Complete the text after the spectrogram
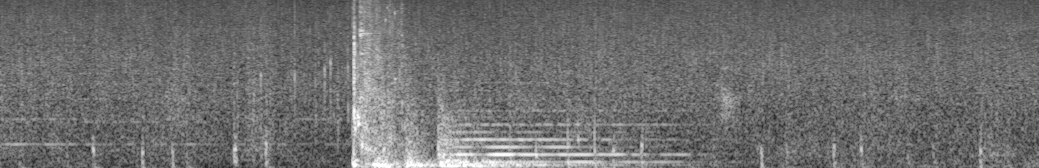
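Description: Rain falls steadily all around.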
